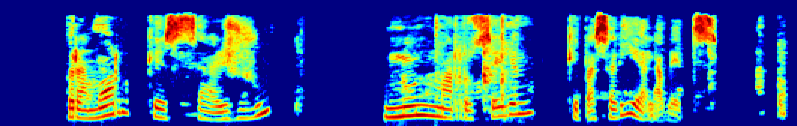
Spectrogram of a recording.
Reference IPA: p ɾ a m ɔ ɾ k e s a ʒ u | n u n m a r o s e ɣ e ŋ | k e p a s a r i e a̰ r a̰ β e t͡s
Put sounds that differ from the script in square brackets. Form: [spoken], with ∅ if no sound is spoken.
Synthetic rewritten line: p ɾ a m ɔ ɾ k e s a ʒ u | n u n m a r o s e ɣ e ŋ | k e p a s a [ɾ] i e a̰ [l] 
